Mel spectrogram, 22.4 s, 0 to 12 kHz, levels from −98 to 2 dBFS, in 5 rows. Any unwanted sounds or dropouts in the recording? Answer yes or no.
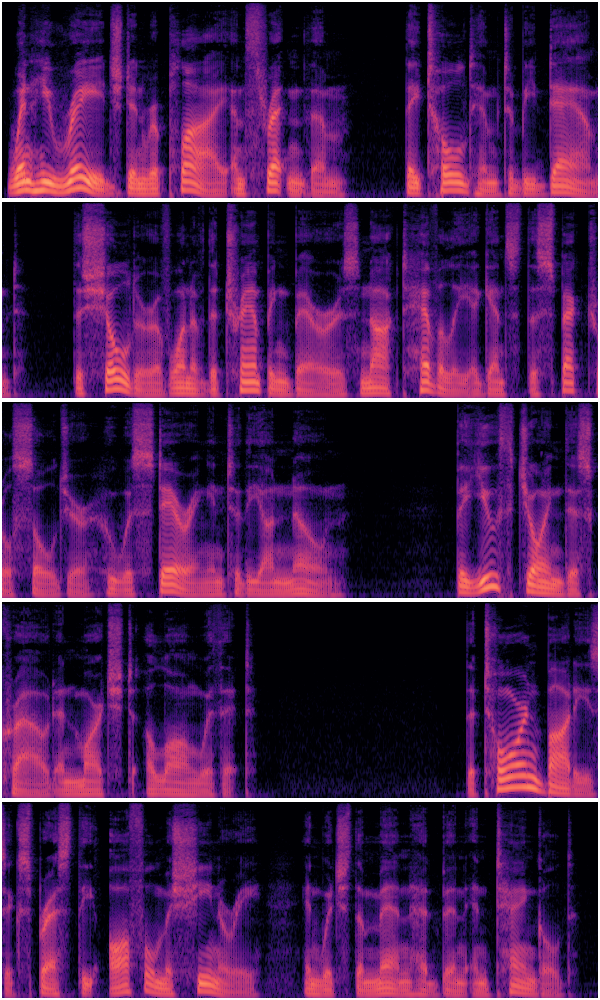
no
